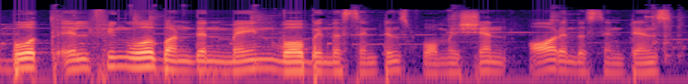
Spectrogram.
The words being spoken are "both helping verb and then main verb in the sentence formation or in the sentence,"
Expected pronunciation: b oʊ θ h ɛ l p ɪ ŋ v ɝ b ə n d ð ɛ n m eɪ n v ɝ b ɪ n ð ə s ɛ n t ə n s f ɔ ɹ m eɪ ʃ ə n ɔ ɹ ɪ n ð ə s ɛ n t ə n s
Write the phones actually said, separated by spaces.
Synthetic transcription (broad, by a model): b oʊ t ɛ l f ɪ ŋ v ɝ b ə n d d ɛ n m eɪ n v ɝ b ɪ n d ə s ɛ n t ə n s f ɔ ɹ m eɪ ʃ ə n ɔ ɹ ɪ n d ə s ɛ n t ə n s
